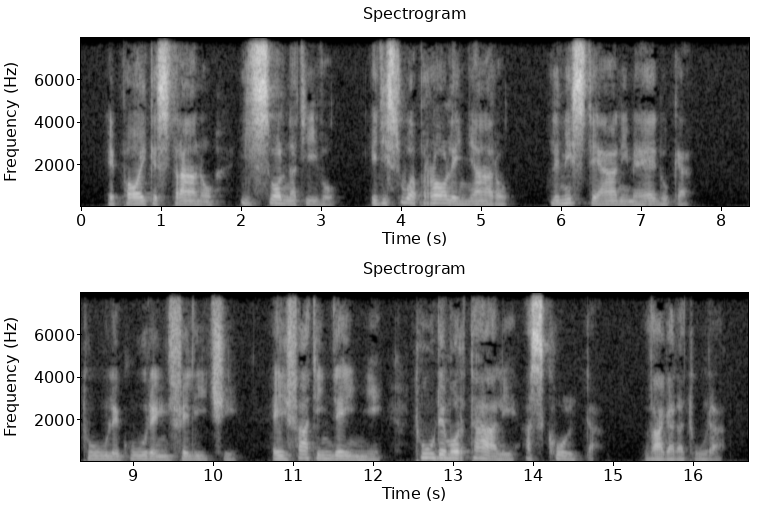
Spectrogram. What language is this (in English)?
Italian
